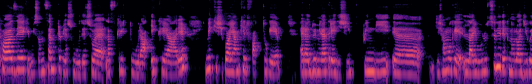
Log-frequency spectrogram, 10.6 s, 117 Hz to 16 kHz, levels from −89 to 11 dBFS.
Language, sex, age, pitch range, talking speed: Italian, female, 20-39, 220-270 Hz, 150 wpm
